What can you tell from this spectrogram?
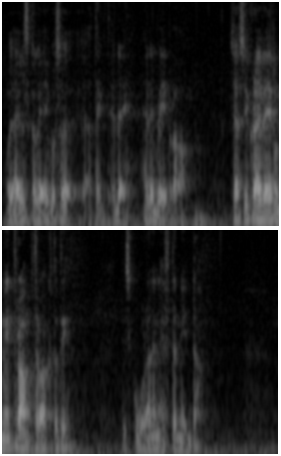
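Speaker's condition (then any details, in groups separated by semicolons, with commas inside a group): No condition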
